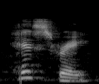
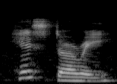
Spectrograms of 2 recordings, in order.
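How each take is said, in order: First: The middle vowel is dropped, leaving two syllables. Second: Every vowel is pronounced, with three full syllables. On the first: The speaker calls it right. "we will skip the vowel" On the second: The speaker calls it wrong. "We don't pronounce"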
